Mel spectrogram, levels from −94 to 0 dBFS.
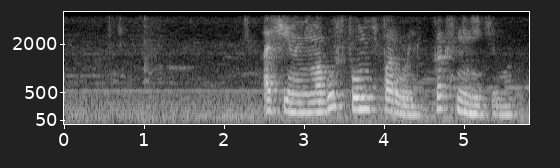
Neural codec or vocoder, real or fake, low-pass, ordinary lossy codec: none; real; 3.6 kHz; AAC, 32 kbps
